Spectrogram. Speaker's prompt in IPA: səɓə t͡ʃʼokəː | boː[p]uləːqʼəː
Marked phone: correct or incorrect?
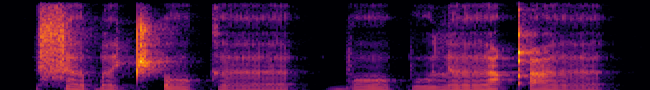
correct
